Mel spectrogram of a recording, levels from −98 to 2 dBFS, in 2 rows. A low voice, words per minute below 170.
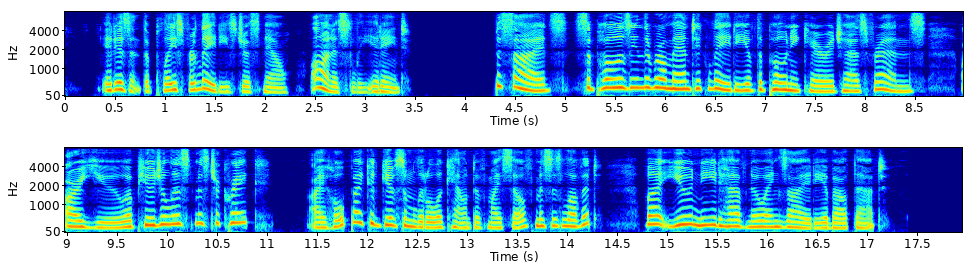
No: high, 225 Hz; average, 155 wpm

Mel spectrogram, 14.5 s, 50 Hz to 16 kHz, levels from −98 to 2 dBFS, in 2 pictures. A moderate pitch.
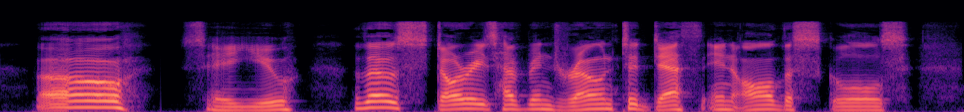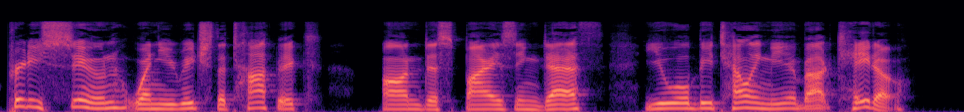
Yes: medium, 150 Hz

